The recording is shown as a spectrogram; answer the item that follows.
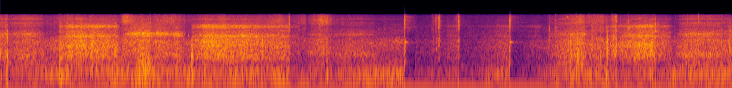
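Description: Heavy breathing close to the microphone, in long, loud breaths. A little past the middle comes a quieter stretch with a handful of sharp clicks, then the breathing picks up again near the end.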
